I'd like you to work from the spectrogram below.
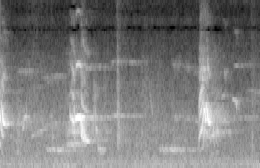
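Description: An Asian koel, a cuckoo, calls twice in a forest, with two short bright bursts standing out over a quiet, steady background.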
